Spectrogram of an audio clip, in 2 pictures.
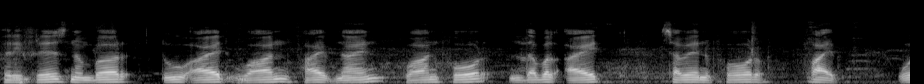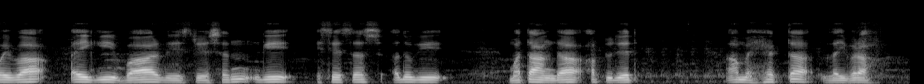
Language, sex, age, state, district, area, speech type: Manipuri, male, 60+, Manipur, Churachandpur, urban, read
